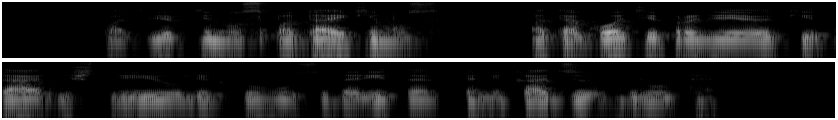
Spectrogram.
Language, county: Lithuanian, Vilnius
